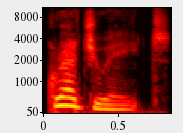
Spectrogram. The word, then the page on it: graduate: anglais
